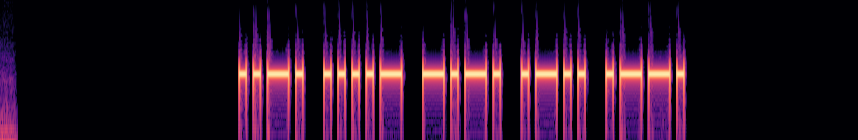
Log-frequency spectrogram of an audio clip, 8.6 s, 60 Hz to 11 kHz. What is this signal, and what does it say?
Morse code, heard as a keyed tone, about 17 wpm, 700 Hz. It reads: F4CLP
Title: DXCC-100 Call Signs - 5 Characters - 17wpm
